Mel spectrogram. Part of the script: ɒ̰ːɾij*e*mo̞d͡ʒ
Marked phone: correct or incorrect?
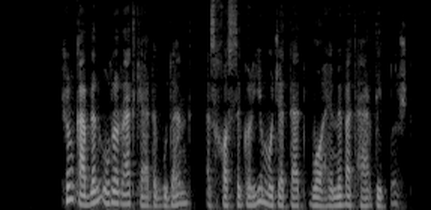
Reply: correct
